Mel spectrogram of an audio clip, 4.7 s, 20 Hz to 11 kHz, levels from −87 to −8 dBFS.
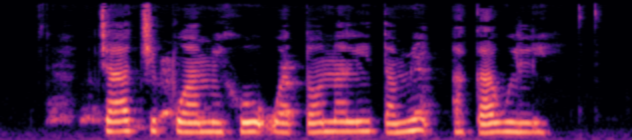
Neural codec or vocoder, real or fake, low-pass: none; real; 9.9 kHz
